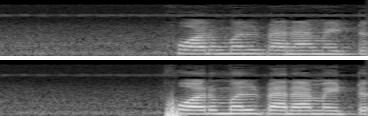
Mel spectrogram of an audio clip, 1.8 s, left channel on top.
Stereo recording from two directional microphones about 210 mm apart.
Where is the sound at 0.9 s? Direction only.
55° right (ahead or behind).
